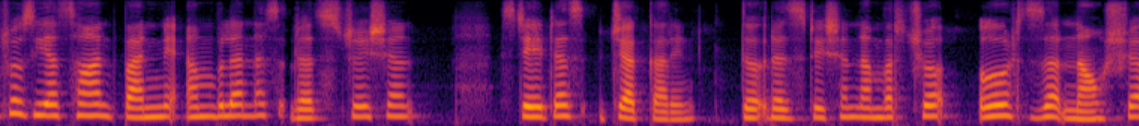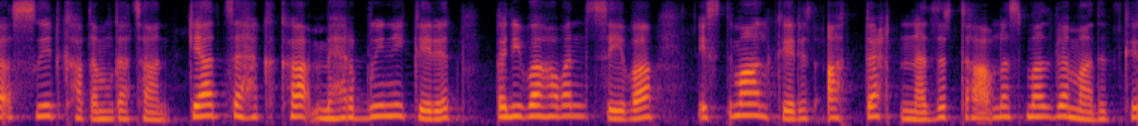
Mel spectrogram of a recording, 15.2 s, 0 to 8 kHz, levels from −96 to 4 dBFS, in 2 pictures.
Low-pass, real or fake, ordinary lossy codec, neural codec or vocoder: none; fake; none; codec, 16 kHz, 0.8 kbps, ZipCodec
